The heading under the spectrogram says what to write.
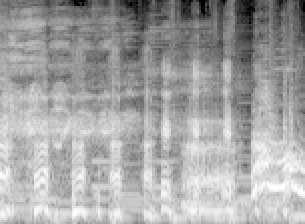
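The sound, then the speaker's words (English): A dog named Georgia barks and yelps several times in quick, uneven bursts, fairly loud, ending in a drawn-out whining howl. “Hey, speaking of dogs”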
